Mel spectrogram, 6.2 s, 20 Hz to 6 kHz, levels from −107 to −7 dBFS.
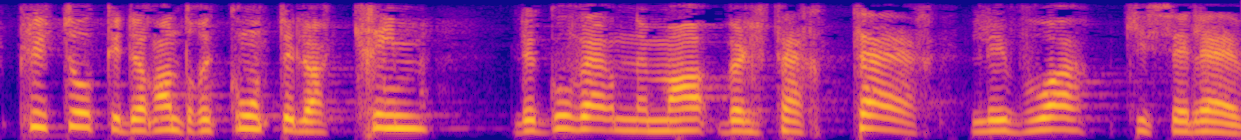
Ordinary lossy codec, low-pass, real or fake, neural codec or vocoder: none; 5.4 kHz; real; none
